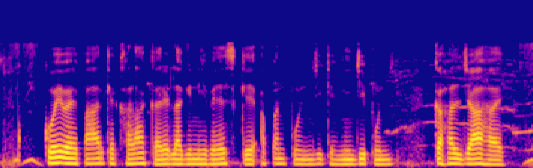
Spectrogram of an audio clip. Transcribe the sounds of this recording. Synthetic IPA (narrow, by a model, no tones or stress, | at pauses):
koːiʋepaːɾkekʰəɽakəɾeləɡniʋeːskeʔəpənpund͡ʒikenid͡ʒipund͡ʒi | kəɦəld͡ʒaɦəe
